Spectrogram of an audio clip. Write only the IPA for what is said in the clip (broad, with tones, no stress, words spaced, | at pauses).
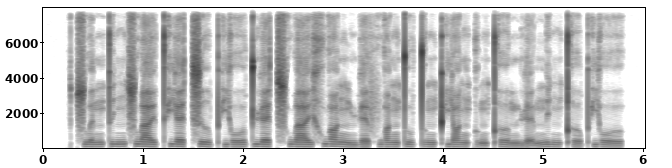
t͡swə˨˦nt̪i˨˦ŋswa˥˨ɪ̯t̪ʰjɛ˥˨ t͡sɹ̩˥˨pʰjo˨˦ʊ̯t̪ɥɛ˦t͡sʰwa˦ɪ̯ xwɑ˥˨ŋ mɥɛ˨˦fwɑ˦ŋt̪u˥˨t̪ʊ˦ŋ pʰjɑ˥˨ŋkʊ̰˨˩ŋt̪ʰɤ˥˨ n̪ɥɛ̰˨˩n̪i˥˨ŋt̪ʰɤ˨˦ pʰjo˥˨ʊ̯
